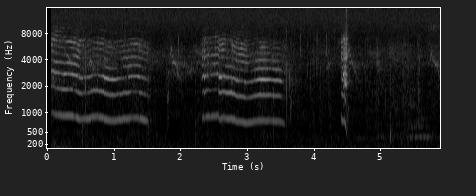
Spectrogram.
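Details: Black cat giving two long, clear meows, each about one and a half seconds with a steady, slightly wavering pitch and rich harmonics, followed by a brief sharp squeak; quiet background.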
